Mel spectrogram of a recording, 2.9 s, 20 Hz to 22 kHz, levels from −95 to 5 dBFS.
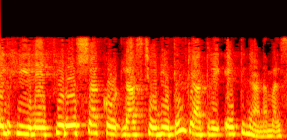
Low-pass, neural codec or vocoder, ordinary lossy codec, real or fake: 7.2 kHz; none; none; real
